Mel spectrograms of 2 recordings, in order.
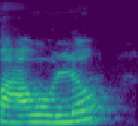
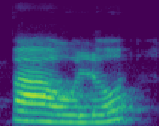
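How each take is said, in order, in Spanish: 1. El acento cae en la segunda sílaba. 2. El acento cae en la primera sílaba. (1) "y no Paolo" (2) "en italiano se pronuncia Paolo ... el acento va en la A"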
